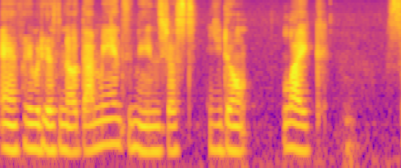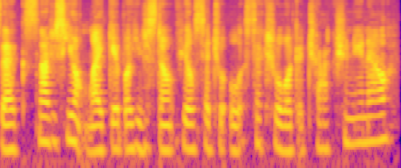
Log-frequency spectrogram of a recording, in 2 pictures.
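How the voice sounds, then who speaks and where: A woman's voice: on the low side, flat delivery, a little fast, sharp tone. A young woman from Washington State with a speech impediment, saying w for r, chatting frankly and informally in a question-and-answer vlog. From Washington State, USA. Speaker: vlogger.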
